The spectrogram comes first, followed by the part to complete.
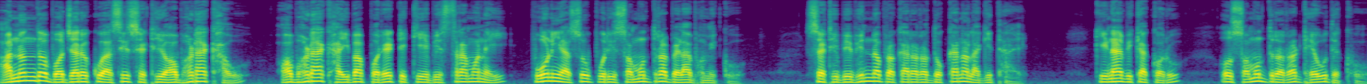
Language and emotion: Odia, neutral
